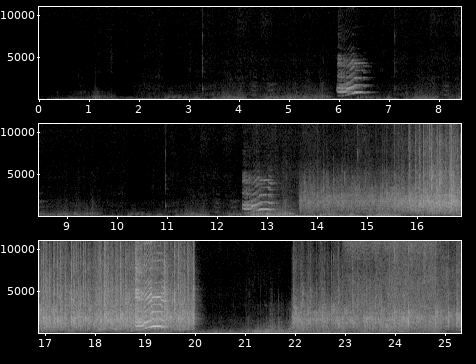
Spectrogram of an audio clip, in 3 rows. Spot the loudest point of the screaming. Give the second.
19 s.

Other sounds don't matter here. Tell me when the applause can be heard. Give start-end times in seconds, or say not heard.
13.6-20.0, 21.9-25.2.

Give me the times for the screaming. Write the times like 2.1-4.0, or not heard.
6.0-6.5, 12.5-13.1, 18.8-19.4.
